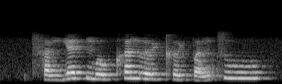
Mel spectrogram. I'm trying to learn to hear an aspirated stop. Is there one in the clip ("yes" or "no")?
yes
